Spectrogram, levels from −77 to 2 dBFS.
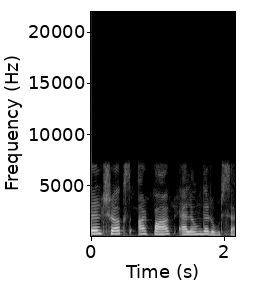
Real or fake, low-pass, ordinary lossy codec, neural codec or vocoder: real; 7.2 kHz; Opus, 32 kbps; none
